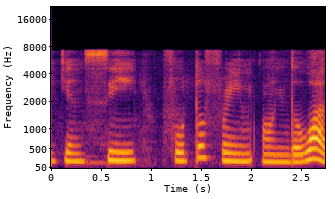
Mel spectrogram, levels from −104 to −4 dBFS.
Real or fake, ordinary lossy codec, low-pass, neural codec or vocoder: fake; none; 7.2 kHz; codec, 44.1 kHz, 2.6 kbps, SNAC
